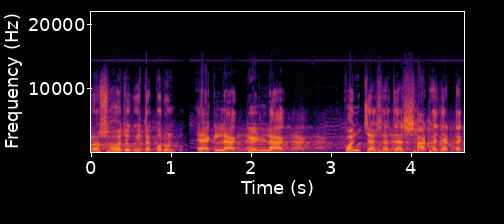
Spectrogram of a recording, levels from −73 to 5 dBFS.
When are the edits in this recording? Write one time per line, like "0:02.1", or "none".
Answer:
0:01.2

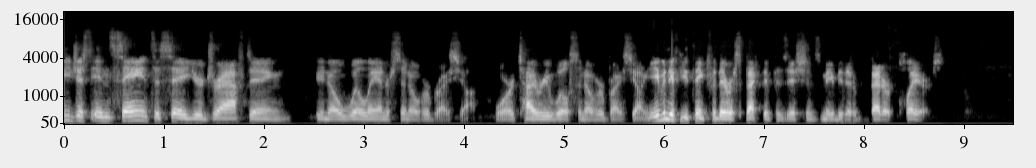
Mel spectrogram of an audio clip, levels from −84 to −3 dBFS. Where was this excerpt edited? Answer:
none

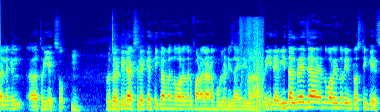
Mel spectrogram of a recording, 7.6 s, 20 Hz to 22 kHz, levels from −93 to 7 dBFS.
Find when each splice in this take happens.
0:05.2

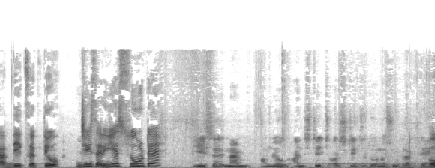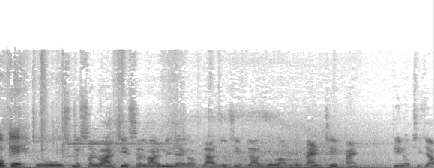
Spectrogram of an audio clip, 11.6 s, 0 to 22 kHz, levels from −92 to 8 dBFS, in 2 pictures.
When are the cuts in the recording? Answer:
0:00.9

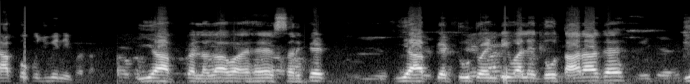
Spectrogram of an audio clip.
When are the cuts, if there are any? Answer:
0:01.3

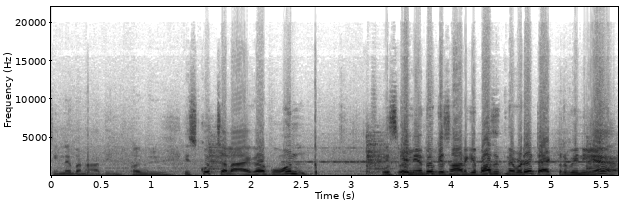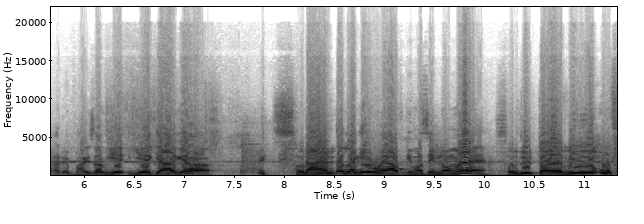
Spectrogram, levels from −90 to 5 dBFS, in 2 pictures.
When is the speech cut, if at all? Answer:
none

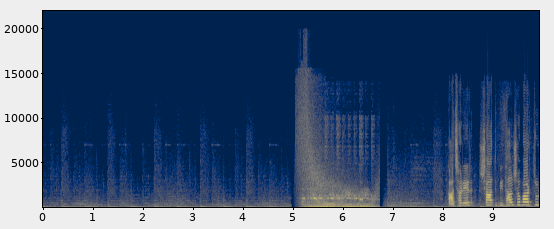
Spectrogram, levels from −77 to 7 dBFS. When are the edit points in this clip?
0:06.8

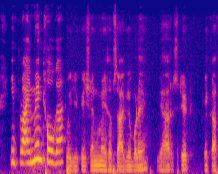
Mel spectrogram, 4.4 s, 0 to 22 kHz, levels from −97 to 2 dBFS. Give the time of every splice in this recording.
0:01.4

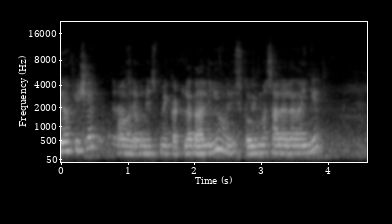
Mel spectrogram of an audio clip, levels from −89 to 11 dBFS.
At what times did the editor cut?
0:01.4

